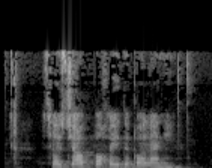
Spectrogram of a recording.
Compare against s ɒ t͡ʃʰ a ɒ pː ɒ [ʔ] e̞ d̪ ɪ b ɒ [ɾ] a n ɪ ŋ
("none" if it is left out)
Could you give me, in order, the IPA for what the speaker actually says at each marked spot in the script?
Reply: q, l

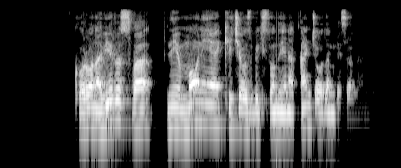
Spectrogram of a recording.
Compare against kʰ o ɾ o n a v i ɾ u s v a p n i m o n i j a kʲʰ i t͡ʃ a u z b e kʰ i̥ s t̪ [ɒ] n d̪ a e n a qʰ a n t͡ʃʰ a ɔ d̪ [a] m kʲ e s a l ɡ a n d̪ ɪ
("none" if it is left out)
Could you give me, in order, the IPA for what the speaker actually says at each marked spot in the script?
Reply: ɔ, a

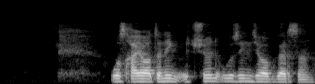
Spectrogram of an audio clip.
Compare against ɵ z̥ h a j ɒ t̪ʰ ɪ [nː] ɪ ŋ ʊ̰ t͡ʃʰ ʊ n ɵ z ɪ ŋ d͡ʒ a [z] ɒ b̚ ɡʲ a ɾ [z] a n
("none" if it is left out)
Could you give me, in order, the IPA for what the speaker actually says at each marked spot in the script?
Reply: n, v, s

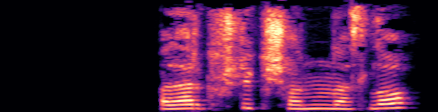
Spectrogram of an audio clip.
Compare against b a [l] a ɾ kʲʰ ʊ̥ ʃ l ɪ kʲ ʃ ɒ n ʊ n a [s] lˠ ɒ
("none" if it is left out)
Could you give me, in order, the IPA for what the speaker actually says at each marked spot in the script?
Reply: l, s

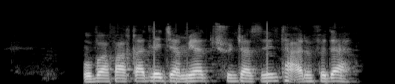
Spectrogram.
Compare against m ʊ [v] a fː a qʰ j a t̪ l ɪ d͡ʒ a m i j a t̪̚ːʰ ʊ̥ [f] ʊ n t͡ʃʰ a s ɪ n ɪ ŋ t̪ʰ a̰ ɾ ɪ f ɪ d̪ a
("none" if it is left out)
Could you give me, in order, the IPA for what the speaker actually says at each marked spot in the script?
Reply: v, ʃ

